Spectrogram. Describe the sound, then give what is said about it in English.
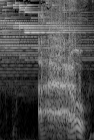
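A loud, drawn-out belch: one long, voiced burp lasting about a second, with a rough, wavering low pitch. “Like the ability to produce ear-shattering belches.”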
